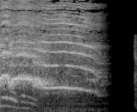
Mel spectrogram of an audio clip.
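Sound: rooster crowing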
